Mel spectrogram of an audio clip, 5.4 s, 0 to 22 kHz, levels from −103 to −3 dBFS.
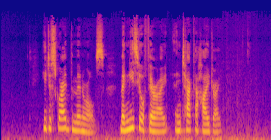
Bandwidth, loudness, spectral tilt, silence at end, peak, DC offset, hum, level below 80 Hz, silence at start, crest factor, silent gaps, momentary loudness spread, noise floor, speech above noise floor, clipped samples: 15 kHz; -21 LUFS; -4 dB/octave; 0.2 s; -2 dBFS; under 0.1%; none; -48 dBFS; 0.85 s; 20 dB; none; 9 LU; -54 dBFS; 33 dB; under 0.1%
